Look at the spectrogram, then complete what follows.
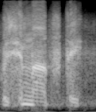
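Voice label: Speech, Russian, 8th; Allied Flight; DCS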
